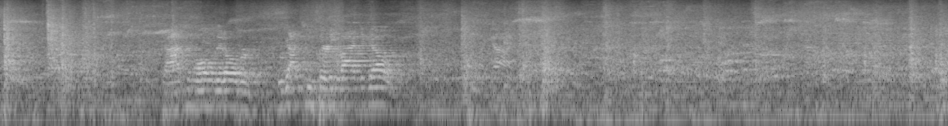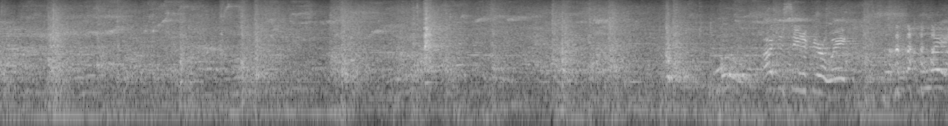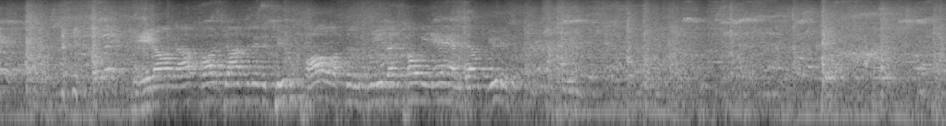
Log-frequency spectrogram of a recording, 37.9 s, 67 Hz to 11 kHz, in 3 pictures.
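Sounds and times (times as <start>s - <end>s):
voices chattering in a hall: 0.0s - 37.9s.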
